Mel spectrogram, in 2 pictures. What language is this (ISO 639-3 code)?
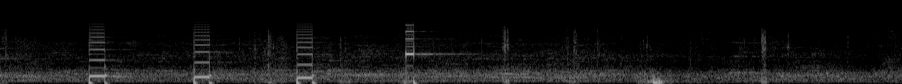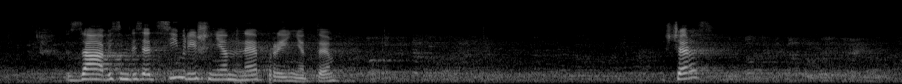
ukr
